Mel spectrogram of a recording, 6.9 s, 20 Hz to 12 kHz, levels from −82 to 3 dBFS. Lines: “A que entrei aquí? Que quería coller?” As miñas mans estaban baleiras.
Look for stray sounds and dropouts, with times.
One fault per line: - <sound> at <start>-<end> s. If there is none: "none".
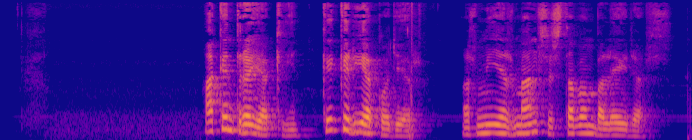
none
